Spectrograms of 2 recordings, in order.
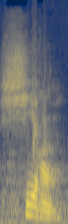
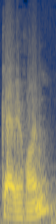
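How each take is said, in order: First: The name is pronounced the French way. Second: The name is pronounced the English way.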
